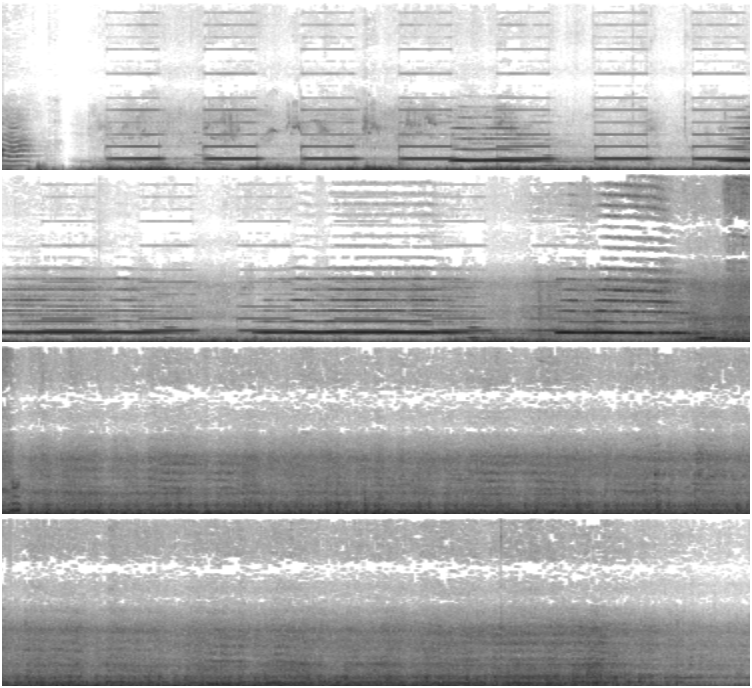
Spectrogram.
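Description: A level-crossing warning buzzer beeps about once a second while an approaching Indian Railways electric locomotive sounds its horn in several long blasts. From about halfway through, the locomotive and its coaches pass at speed, loud and steady.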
